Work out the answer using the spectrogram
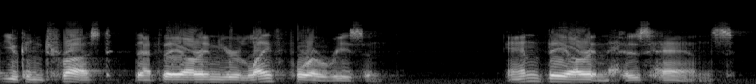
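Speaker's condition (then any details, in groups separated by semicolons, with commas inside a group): Cerebral palsy; diagnosed at eight months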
